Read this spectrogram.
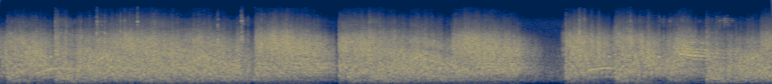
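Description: Gunshots crack and bullets strike the dirt.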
